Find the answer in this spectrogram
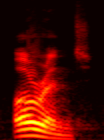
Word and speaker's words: orange: 얘네 orange, orange 이런 식으로 강세를 넣어야 알아듣습니다. 알겠죠? 그래서 오렌지 이렇게 그냥 발음만 굴리잖아. 그럼 그냥 병신 같은 발음 되는 거예요. 그러니까 강세를 조심해야 돼.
